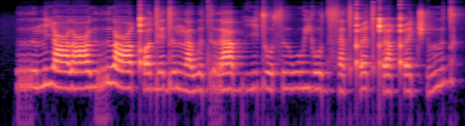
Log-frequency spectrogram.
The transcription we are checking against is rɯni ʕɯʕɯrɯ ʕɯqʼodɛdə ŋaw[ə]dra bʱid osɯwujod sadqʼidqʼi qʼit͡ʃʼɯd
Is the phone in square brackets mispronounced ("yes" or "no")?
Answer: no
